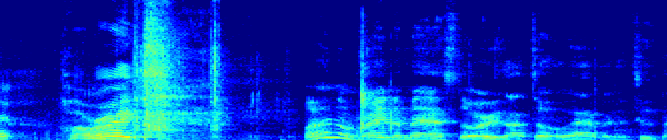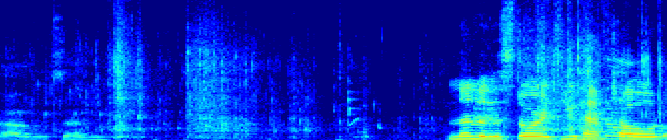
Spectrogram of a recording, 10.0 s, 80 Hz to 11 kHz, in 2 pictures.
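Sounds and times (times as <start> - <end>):
speech: 0.0 - 1.3, 2.5 - 6.2, 8.4 - 9.9
tequila poured into a glass while making a drink: 5.0 - 8.4.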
